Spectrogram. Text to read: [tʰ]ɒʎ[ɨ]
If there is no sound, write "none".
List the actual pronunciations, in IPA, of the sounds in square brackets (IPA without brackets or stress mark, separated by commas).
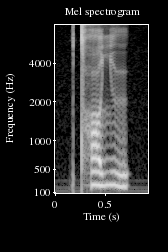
tʰ, ɨ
